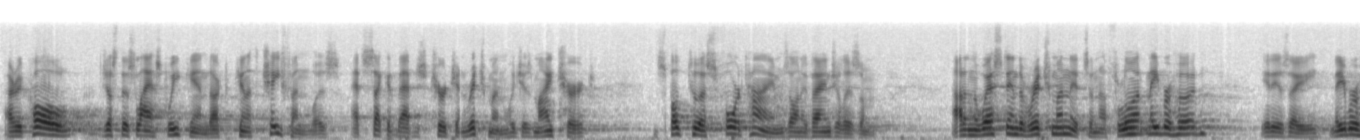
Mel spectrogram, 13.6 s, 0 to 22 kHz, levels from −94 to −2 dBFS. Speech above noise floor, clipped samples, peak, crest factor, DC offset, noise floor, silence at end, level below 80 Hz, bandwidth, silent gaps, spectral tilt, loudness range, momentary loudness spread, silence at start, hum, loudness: 28 dB; under 0.1%; -6 dBFS; 18 dB; under 0.1%; -51 dBFS; 0 s; -56 dBFS; 10.5 kHz; none; -7.5 dB/octave; 6 LU; 12 LU; 0.05 s; none; -24 LUFS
